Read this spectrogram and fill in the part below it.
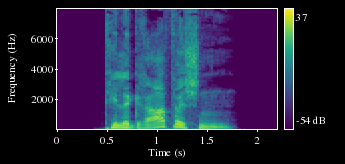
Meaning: inflection of telegrafisch: 1. strong genitive masculine/neuter singular 2. weak/mixed genitive/dative all-gender singular 3. strong/weak/mixed accusative masculine singular 4. strong dative plural
- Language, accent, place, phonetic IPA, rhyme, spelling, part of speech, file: German, Germany, Berlin, [teleˈɡʁaːfɪʃn̩], -aːfɪʃn̩, telegrafischen, adjective, De-telegrafischen.ogg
